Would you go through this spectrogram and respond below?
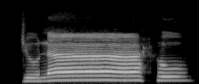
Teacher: শুরুতে জু টান হচ্ছে না। শেষে হু টান হচ্ছে না। পিসখানে নাটা টান হবে। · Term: আলিফ মাদ্দা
